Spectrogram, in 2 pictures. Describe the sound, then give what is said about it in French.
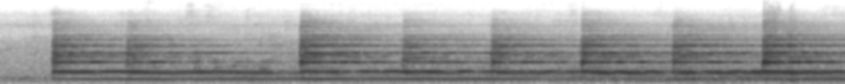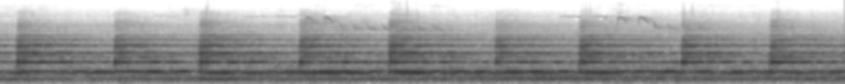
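Church bells in Armenia ring out loudly in a steady sequence of strikes, each clang overlapping the lingering hum of the last, continuing for the whole stretch with no voices. “En Arménie, chaque jour, les cloches des églises sont.”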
